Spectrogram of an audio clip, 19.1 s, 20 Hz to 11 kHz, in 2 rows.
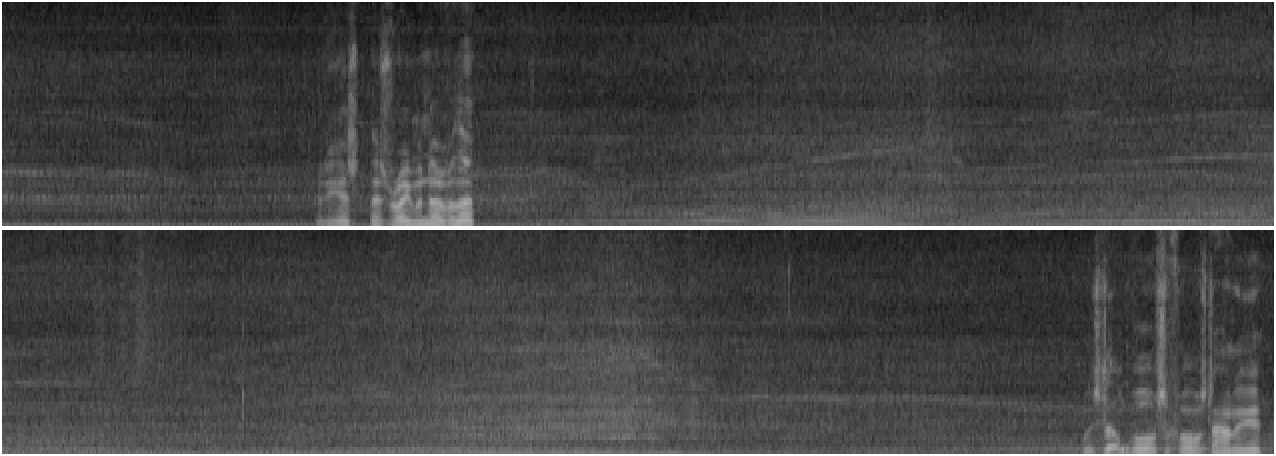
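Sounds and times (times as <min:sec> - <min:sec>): motorcycle engine accelerating: 0:00.0 - 0:19.0.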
